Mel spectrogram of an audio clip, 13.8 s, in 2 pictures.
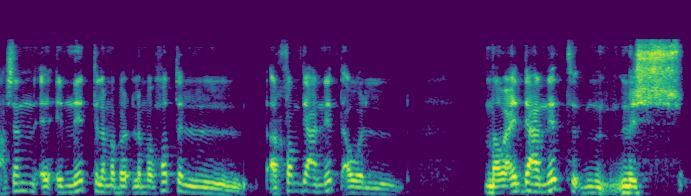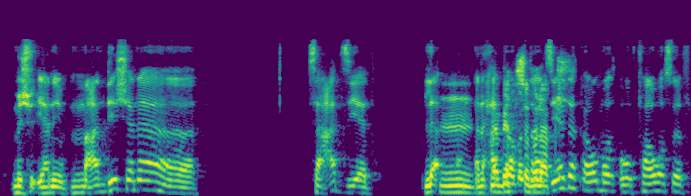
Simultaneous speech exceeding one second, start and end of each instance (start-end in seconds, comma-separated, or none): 11.3-12.7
